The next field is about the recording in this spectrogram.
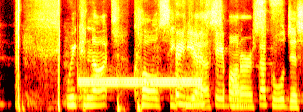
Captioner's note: timer beeping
